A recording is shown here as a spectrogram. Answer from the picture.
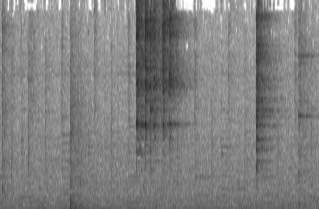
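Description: Metal clinks and knocks as kettles are handled: a sharp knock about one and a half seconds in, a cluster of bright clinks around the middle, and another hit near the end, over steady background music.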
